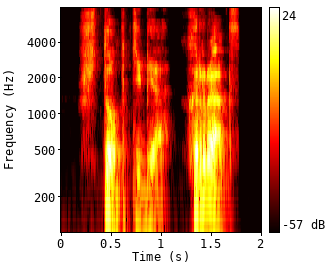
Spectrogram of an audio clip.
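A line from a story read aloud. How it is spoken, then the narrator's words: Hissing in pain. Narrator (Russian): Глеб зашипел от боли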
